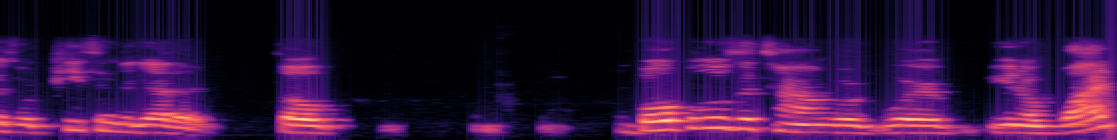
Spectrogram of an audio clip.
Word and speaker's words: Bopolu: and Bopuru is actually Bopolu because we don't actually pronounce the R Yeah.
